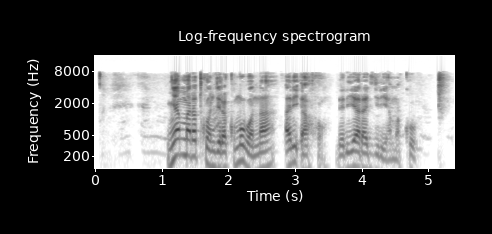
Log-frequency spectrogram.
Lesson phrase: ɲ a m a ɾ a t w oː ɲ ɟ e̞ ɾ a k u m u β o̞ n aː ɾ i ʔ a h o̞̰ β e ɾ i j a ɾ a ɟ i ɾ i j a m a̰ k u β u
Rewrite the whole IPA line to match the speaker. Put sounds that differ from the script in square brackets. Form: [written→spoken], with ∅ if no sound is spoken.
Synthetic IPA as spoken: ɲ a m a ɾ a t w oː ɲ ɟ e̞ ɾ a k u m u β o̞ n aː ɾ i ʔ a h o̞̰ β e ɾ i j a ɾ a ɟ i ɾ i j a m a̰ k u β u

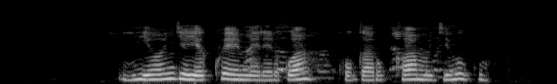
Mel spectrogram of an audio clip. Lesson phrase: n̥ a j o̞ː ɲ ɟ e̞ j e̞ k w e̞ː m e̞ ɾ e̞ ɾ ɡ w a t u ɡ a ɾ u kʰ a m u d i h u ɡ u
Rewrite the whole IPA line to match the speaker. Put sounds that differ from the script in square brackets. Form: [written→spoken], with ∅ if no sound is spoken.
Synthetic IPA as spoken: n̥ [a→i] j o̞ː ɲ ɟ e̞ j e̞ k w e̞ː m e̞ ɾ e̞ ɾ ɡ w a [t→k] u ɡ a ɾ u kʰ a m u [d→ɟ] i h u ɡ u

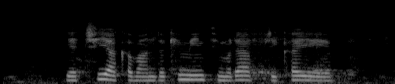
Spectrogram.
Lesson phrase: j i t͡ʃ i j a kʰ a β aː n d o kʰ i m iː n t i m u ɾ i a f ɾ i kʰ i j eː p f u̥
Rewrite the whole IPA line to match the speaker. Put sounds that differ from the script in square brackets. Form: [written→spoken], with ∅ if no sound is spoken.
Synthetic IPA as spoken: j [i→a] t͡ʃ i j a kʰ a β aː n d o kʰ i m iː n [t→s] i m u ɾ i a f ɾ i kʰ [i→a] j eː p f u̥

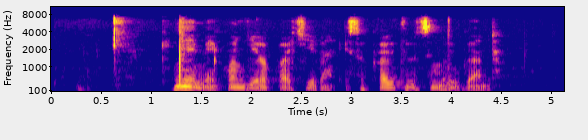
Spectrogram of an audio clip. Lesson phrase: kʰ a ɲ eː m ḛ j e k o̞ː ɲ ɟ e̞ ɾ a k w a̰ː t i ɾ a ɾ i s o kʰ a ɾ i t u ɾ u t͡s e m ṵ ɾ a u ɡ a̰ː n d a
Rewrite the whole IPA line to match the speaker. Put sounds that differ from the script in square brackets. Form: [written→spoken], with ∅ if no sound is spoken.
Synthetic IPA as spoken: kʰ [a→i] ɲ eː m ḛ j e k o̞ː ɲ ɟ e̞ ɾ a k w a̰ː [t→c] i ɾ a [ɾ→∅] i s o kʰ a ɾ i t u ɾ u t͡s e m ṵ ɾ [a→i] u ɡ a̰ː n d a

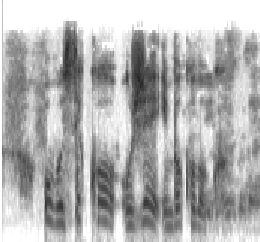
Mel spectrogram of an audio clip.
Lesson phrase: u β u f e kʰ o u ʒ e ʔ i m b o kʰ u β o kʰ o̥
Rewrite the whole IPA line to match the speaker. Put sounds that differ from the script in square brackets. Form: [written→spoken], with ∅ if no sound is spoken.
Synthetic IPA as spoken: u β u [f→s] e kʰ o u ʒ e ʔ i m b o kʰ [u→o] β o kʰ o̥

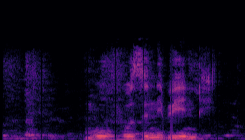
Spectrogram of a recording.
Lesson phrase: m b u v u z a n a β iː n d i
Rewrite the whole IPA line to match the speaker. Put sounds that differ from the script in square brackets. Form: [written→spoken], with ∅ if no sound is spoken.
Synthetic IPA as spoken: m b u v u z [a→i] n [a→i] β iː n d i

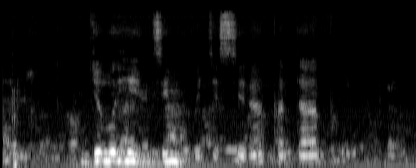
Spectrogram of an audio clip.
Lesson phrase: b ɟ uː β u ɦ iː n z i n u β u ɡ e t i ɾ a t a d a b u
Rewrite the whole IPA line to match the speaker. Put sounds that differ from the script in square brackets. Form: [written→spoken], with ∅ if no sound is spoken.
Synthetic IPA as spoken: b ɟ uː β u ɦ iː n z i [n→m] u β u [ɡ→ɟ] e [t→s] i ɾ a [t→p] a d a b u

